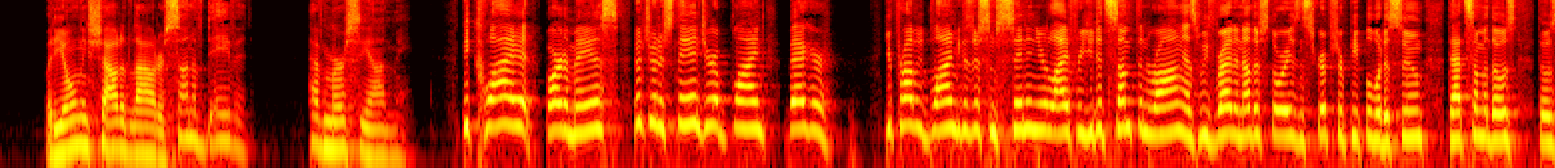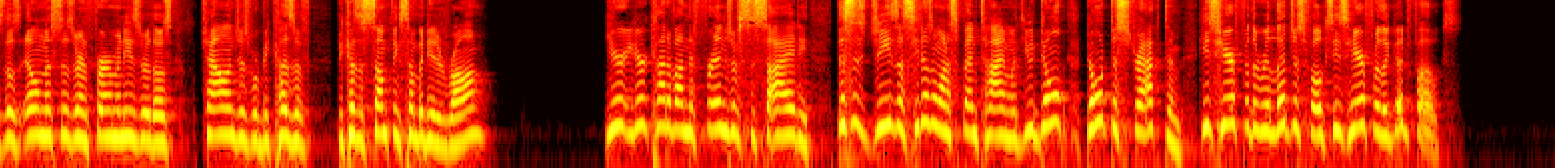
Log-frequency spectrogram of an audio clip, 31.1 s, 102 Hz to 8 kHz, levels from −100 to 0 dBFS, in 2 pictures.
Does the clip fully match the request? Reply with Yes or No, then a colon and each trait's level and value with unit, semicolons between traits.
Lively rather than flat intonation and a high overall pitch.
Yes: wide, 5.7 semitones; high, 235 Hz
